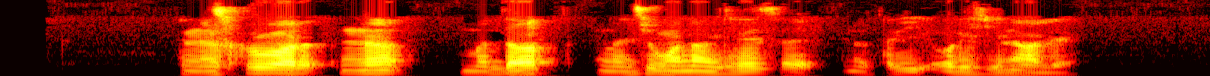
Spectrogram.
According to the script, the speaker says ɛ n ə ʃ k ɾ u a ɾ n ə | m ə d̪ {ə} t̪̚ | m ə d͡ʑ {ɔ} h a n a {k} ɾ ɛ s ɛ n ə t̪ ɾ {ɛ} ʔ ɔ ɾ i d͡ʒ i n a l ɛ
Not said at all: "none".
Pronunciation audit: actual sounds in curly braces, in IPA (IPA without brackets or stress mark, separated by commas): a, u, ɡ, i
